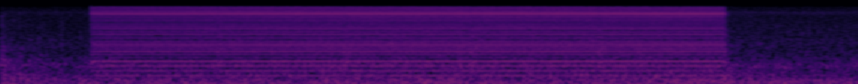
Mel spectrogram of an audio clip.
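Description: A single steady electric buzz lasting about two seconds, then it cuts off cleanly; the trap's normal start-up test fire.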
